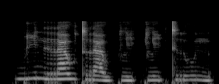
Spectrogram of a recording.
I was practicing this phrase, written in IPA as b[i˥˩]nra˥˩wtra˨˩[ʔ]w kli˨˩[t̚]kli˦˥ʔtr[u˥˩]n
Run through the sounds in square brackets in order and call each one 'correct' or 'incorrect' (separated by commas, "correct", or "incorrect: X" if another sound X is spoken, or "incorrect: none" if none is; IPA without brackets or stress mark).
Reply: correct, incorrect: none, correct, correct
